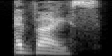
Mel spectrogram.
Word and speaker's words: advice: advice, 충고. 조언. advice, advice, 충고하다. 조언하다. advise, 충고하다. 조언하다. advise, advise, 충고, 조언은 명사로 advice라고 하고 충고하다, 조언하다는 동사로 발음이 advise입니다. advice, advise 기억해 주세요.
